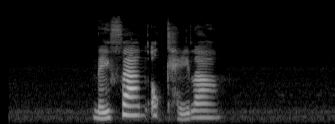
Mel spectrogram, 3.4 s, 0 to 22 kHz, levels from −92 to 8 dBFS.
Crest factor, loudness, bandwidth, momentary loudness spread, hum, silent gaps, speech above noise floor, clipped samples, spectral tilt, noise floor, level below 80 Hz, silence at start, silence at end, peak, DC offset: 24 dB; -29 LUFS; 12.5 kHz; 15 LU; none; none; 39 dB; under 0.1%; -4 dB/octave; -69 dBFS; -90 dBFS; 0.95 s; 1.15 s; -10 dBFS; under 0.1%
